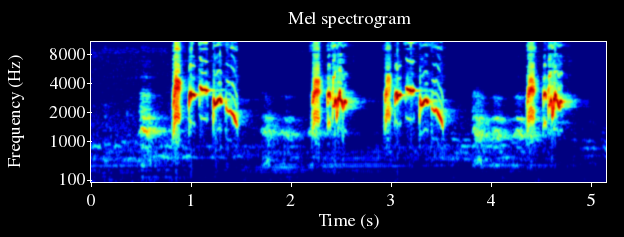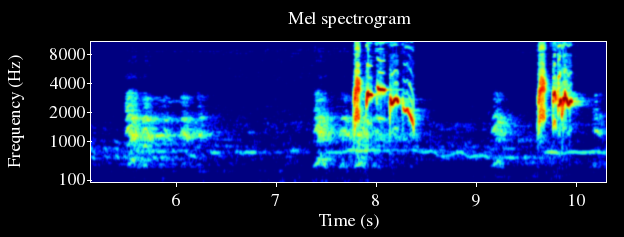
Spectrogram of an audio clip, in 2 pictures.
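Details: Sooty-headed bulbul calling to other bulbuls: short bursts of sharp notes ending in bright whistled downslurred phrases, given in four main groups with quieter chatter between.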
